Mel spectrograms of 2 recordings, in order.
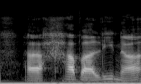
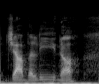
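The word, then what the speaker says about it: javelina: uh getting those extra Havalina as I was told because it's actually Spanish apparently and it should be pronounced with an a not a javalin like a an Englishman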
